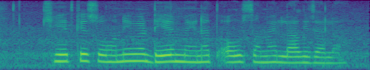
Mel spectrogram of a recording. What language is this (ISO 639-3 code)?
bho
